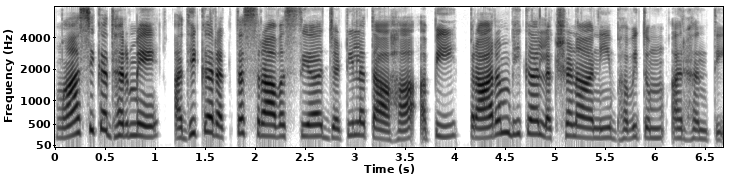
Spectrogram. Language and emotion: Sanskrit, neutral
